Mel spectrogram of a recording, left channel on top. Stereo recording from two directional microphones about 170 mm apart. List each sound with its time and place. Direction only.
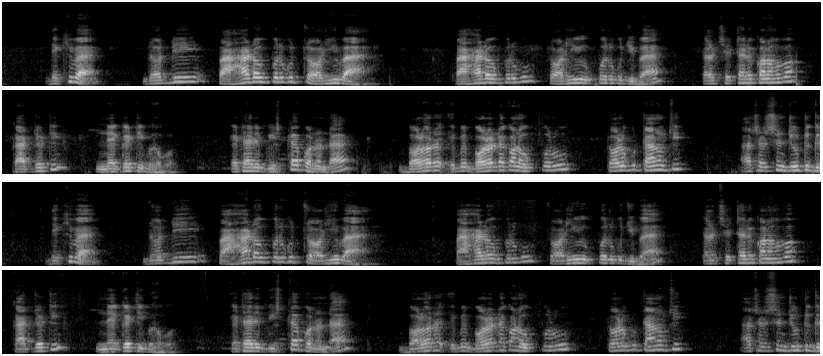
0.4 s speech: 55° left (ahead or behind)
